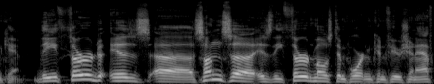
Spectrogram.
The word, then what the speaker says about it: Xunzi: it looks like z you could be like sun z like it is sun su it's got an uh at the end again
